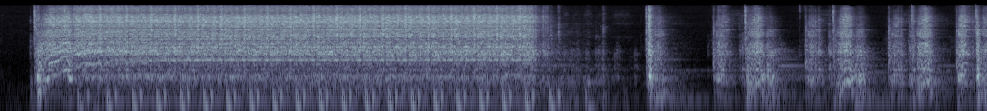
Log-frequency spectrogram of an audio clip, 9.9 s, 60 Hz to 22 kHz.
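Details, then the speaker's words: Gravely 432 with rebuilt Kohler K321 engine, which runs a couple minutes then seems to seize: jump-started, the starter chugs laboriously and stalls mid-crank; owner says compression is so high it won't turn over. Cause unconfirmed. "and it gets to a point like that where the motor has so much compression you can't turn it over"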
